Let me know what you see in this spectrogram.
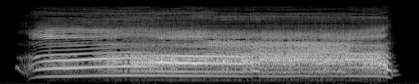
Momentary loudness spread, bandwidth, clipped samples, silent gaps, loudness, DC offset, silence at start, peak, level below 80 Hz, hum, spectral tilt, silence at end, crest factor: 6 LU; 16 kHz; under 0.1%; none; -14 LUFS; under 0.1%; 0.3 s; -2 dBFS; -76 dBFS; none; 1 dB/octave; 0.25 s; 14 dB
